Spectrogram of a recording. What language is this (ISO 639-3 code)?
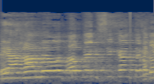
heb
